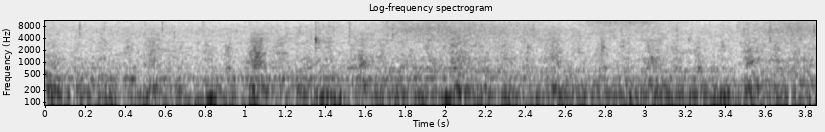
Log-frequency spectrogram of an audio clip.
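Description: Stormy weather in the Sunless Skies video game, with steady rain hiss and low rolling thunder rumbles running continuously throughout at an even, moderate level.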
